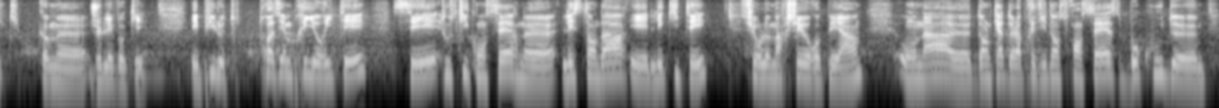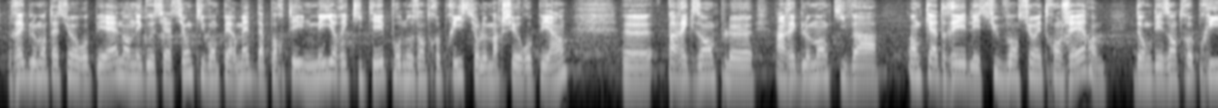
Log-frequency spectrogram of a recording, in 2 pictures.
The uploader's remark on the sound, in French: Enregistré depuis le salon Global Industrie qui s’est tenu du 17 au 20 mai à Paris. Tous les deux ont ainsi pris place dans le studio d’enregistrement du Hall 5 du Parc des Expositions de Villepinte pour répondre aux questions de notre journaliste.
